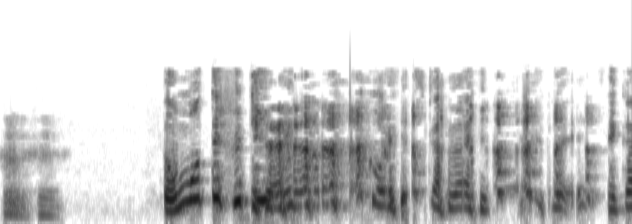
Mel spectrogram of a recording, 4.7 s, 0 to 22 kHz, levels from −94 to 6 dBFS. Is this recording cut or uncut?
cut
